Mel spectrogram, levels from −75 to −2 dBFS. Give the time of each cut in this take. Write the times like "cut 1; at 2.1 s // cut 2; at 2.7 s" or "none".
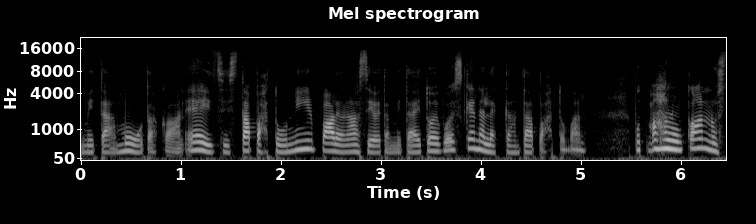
none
